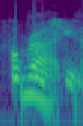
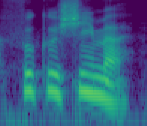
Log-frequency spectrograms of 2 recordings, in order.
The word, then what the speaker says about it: Fukushima: You put in equal emphasis, on each syllable. Fukushima. – Right. Fukushima.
